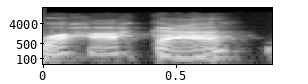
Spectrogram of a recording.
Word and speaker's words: Oaxaca: Every year on December 23rd, the Mexican state of Oaxaca, which, by the way, I am saying correctly, even though it is spelled O-A-X-A-C-A, mm-hmm.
